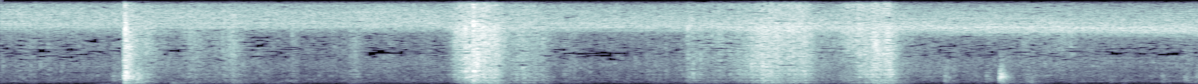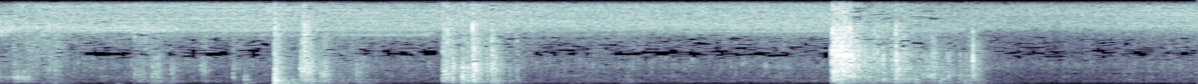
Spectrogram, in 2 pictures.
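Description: Bamboo poles knock and clatter against each other.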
